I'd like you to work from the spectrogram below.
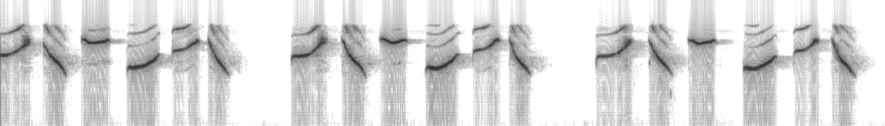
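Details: Male Oriental magpie-robin used as a masteran training recording to build and test the toughness of male birds: loud, clear whistled phrases of rising and falling slurs, a short motif repeated three times with brief pauses, no background sounds.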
